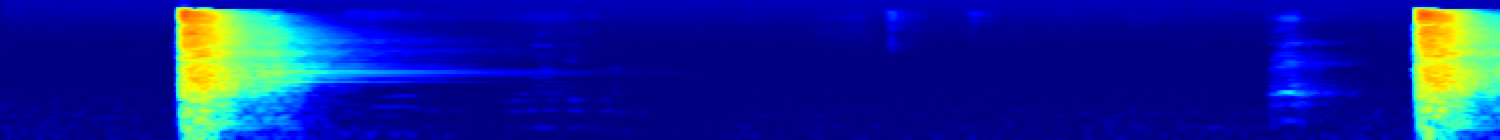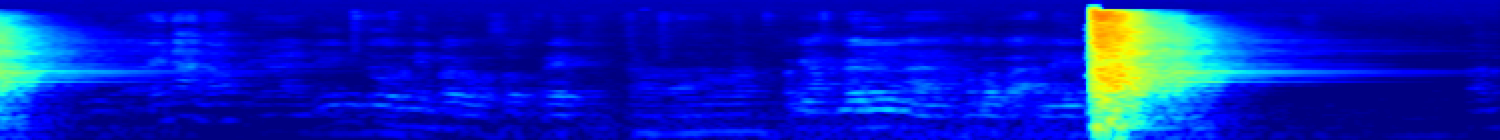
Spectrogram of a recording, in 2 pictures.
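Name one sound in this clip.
A pistol fires loud single shots that ring out in an echoing indoor range.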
